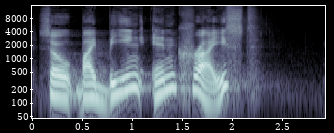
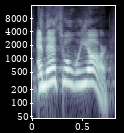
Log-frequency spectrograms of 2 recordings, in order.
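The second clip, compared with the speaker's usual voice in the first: exclaiming; 12 semitones higher, 9 dB louder, faster than usual. Retold or imitated. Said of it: "And then he says".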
